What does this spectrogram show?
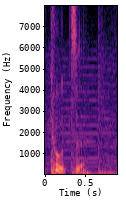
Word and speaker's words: Tuzi: He pointed out that I've been saying Tuzi's name wrong. It's Tuzi, which is Tuzi. It's two Chinese words. It basically means rabbit.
